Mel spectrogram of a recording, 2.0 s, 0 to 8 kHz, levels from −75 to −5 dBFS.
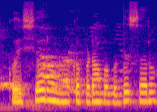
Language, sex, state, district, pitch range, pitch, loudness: Rajasthani, female, Rajasthan, Churu, 185-200 Hz, 190 Hz, -15 LUFS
